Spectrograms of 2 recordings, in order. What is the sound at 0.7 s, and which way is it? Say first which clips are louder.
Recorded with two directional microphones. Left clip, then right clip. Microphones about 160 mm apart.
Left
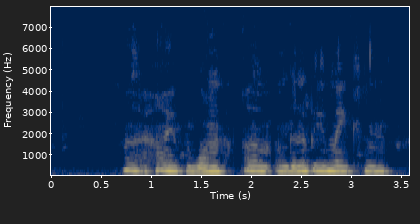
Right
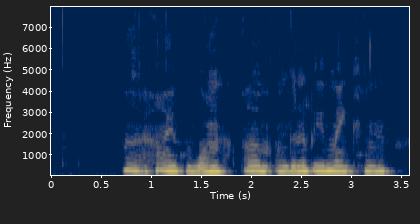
Speech: right 3 dB; 15° right (ahead or behind).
